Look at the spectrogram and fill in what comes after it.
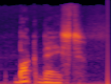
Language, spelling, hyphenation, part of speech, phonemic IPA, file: Dutch, bakbeest, bak‧beest, noun, /ˈbɑkbeːst/, Nl-bakbeest.ogg
- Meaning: 1. whopper, hulk (any particularly large object, person or animal) 2. drunk, drunkard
